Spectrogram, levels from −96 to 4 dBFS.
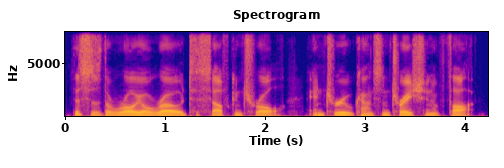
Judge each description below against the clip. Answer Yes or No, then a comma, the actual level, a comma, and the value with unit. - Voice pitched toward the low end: Yes, low, 115 Hz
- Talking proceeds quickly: No, average, 185 wpm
